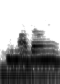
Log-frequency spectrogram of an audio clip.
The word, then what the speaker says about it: modern: Modern buildings. Okay, give me a good D instead of modern. Okay, pull your tongue back.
